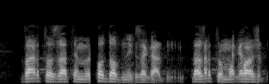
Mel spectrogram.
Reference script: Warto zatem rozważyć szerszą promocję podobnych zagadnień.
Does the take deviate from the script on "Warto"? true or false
false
